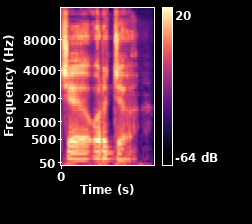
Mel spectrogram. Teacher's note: पहले बिल्कुल स्टॉप की तरह रुक जाती है एयर और फिर एक फ्रिकेटिव की तरह निकलती है · अब जाहिर है जब च हम प्रोनाउंस करते हैं तो हमने जैसे बात की है कि च और ज में जो है वो पहले टंग जो है वो टच करती है थोड़े एल्वियोलर रिच पर भी और फिर पैलेटल पर भी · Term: एफ्रिकेट्स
